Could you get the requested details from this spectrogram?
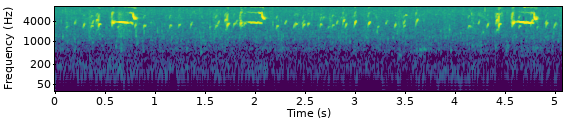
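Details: Goldfinch song for training young goldfinches to sing: quick high chirping twitters punctuated three times by loud sweet whistled glides, the last near the end, in a clean, quiet recording.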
